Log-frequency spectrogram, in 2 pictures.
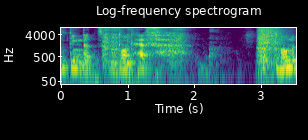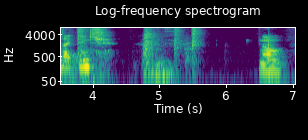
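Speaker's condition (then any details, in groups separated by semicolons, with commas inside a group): No condition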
